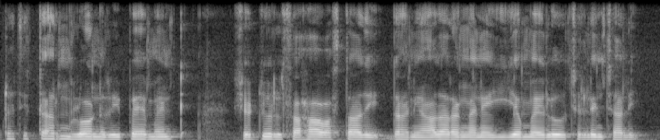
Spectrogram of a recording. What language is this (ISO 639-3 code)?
tel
